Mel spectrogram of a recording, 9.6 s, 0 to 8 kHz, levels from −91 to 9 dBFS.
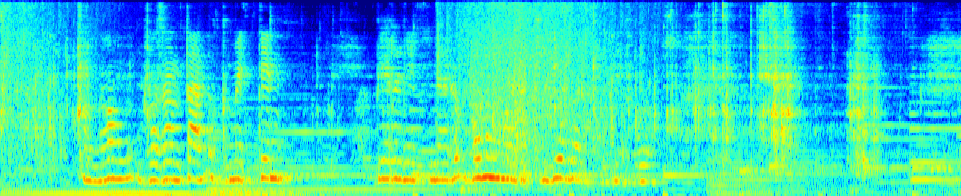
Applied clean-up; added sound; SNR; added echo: none; Bathtub (filling or washing) / Splash, splatter; 13 dB; reverberation time 0.7 s.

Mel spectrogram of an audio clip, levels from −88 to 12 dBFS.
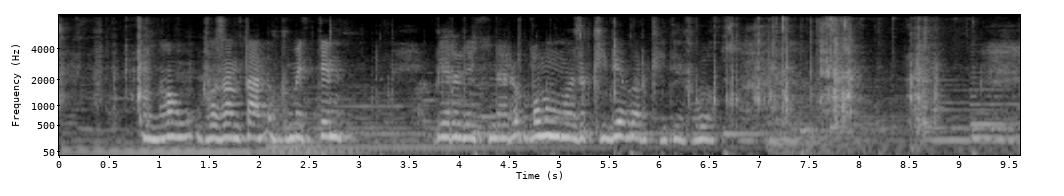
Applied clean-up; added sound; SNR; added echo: none; none; none; none.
